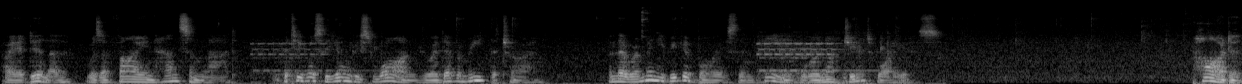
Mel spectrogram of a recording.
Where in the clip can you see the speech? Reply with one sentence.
You can hear the speech from 0.0 to 5.5 s, from 6.0 to 9.4 s and from 11.9 to 12.3 s.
